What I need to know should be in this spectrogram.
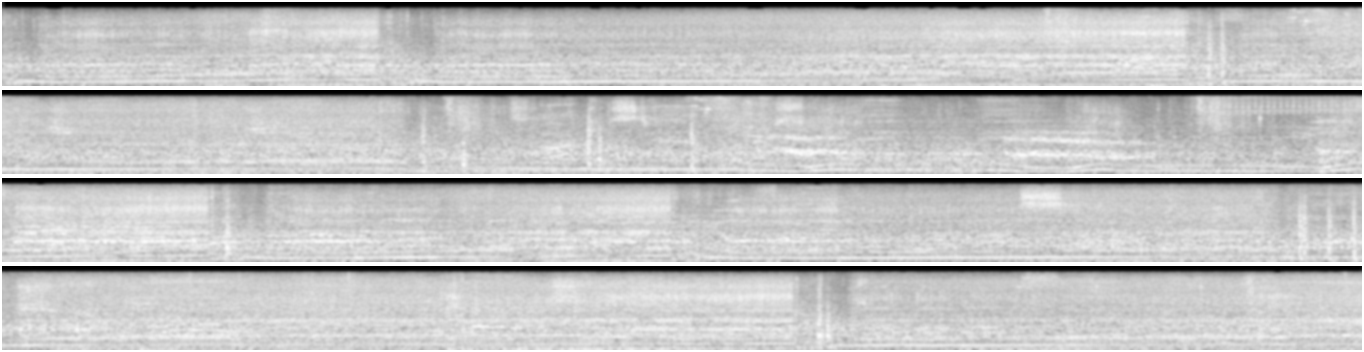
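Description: A powerful car engine roars as it accelerates, its pitch climbing and dropping sharply with each gear change.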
